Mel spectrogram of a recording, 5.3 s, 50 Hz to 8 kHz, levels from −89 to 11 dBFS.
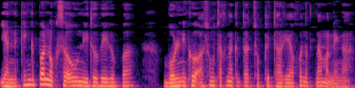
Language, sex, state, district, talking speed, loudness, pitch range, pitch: Garo, male, Meghalaya, North Garo Hills, 125 wpm, -18 LUFS, 120-140 Hz, 125 Hz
